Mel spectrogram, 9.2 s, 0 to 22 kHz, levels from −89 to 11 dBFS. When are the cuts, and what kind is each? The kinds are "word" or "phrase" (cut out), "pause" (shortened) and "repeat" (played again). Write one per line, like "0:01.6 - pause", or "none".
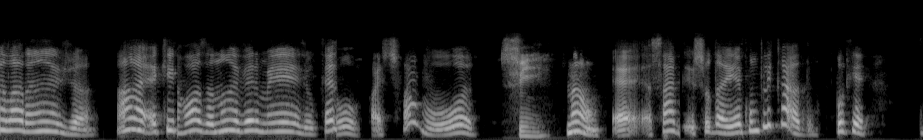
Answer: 0:01.0 - pause
0:01.8 - phrase
0:03.4 - word
0:04.9 - pause
0:06.1 - pause
0:06.8 - word
0:07.4 - word
0:08.3 - pause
